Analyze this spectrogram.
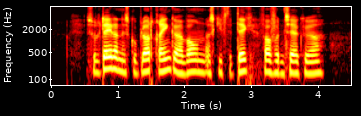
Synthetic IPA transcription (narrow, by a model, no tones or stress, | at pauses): so̝ld̥ɛ̰ːɾ̥ɐnəsɡ̥ub̥lɒ̽d̥ʁeŋɡ̥ɶːɐʋɒʊ̰nn̩ɒ̽sɡ̥ifd̥əd̥eɡ̥fɒ̽æfo̽d̥ent͡sʰe̝ækʰøːɐ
